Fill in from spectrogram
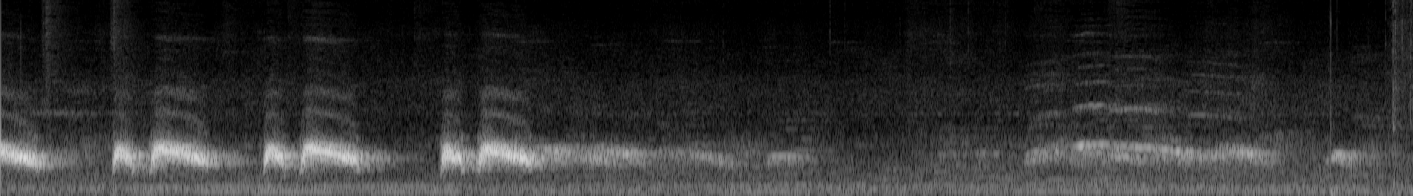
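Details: Spotted dove, Cà Mau, Vietnam, giving thổ cọp-style coos: four strong hollow phrases in the first seconds, then softer, more distant cooing, with faint clicks.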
